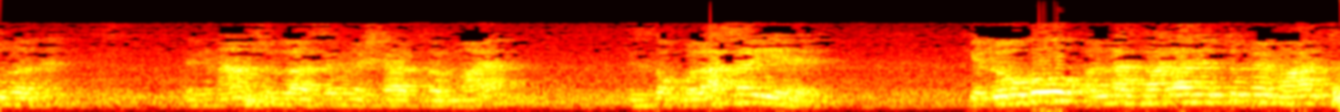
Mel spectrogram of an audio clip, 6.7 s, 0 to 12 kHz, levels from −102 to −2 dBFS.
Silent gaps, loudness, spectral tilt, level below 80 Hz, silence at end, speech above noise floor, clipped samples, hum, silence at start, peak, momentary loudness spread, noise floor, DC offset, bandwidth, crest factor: none; -15 LUFS; -6.5 dB/octave; -60 dBFS; 0 s; 22 dB; under 0.1%; none; 0 s; 0 dBFS; 22 LU; -36 dBFS; under 0.1%; 6.4 kHz; 16 dB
